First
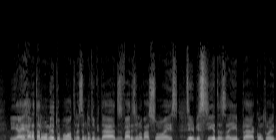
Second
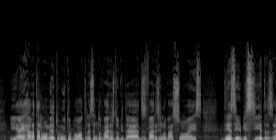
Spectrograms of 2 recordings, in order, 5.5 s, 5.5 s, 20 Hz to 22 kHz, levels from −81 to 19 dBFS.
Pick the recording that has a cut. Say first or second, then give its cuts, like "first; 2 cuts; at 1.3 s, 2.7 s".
first; 3 cuts; at 1.1 s, 1.8 s, 3.7 s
